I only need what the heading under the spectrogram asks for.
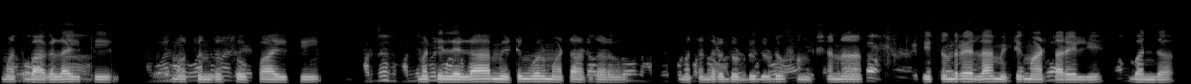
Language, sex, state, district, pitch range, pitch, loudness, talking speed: Kannada, male, Karnataka, Belgaum, 120-130 Hz, 120 Hz, -25 LUFS, 95 wpm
